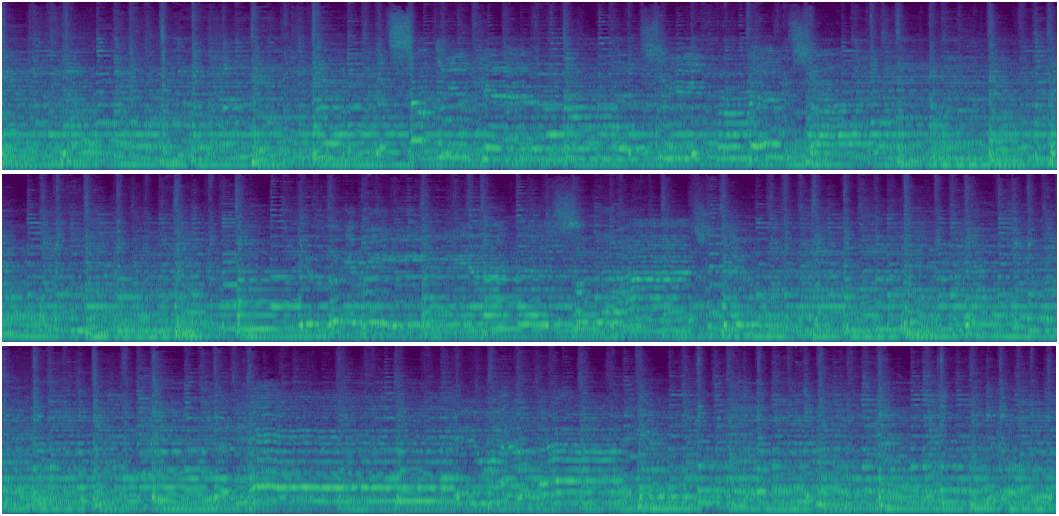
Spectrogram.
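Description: Live acoustic string band playing a steady picked and strummed bluegrass-style tune on mandolin, acoustic guitars and bass.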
